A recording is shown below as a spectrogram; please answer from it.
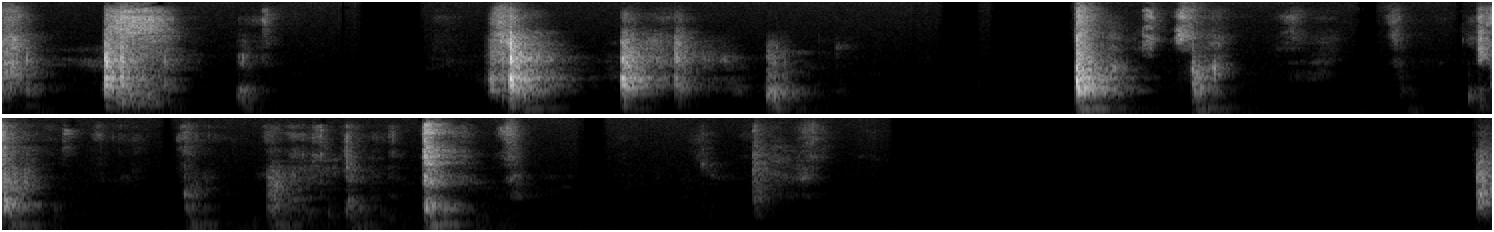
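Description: Meatloaf mixture with pork rinds being mixed by hand in a bowl: irregular dull thumps and knocks in scattered clusters, loud and close, separated by silent gaps.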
